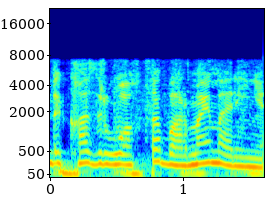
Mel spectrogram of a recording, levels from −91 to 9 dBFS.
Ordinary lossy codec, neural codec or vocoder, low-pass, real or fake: none; codec, 16 kHz, 8 kbps, FreqCodec, larger model; 7.2 kHz; fake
